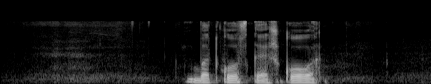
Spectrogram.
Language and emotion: Russian, neutral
